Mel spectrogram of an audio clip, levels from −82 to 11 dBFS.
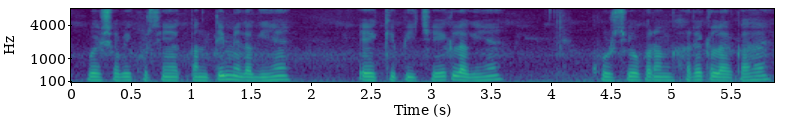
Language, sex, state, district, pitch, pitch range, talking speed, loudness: Hindi, male, Goa, North and South Goa, 140 Hz, 130-145 Hz, 205 wpm, -28 LUFS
